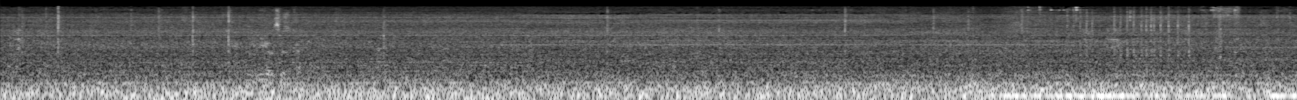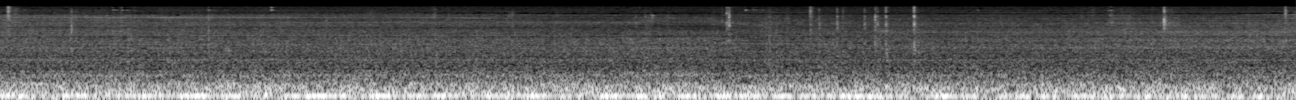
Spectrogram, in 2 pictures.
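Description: Steady low rumble inside the passenger cabin of a jet airliner on its descent: engine and airflow noise. A deep hum in it grows stronger about halfway through.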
